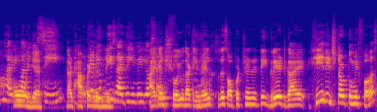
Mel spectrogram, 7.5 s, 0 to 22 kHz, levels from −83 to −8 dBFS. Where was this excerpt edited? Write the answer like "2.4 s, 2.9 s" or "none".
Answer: 4.3 s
